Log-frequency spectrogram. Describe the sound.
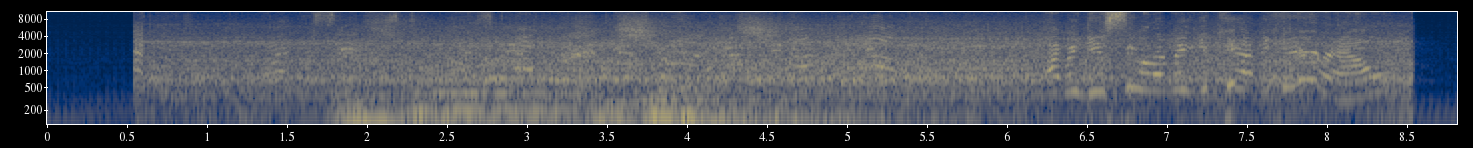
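A dense, steady roar of stadium crowd noise fills the whole clip, a broad wash of many voices with surging swells and a few sharper cheers or whistles rising near the end.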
